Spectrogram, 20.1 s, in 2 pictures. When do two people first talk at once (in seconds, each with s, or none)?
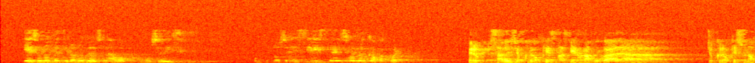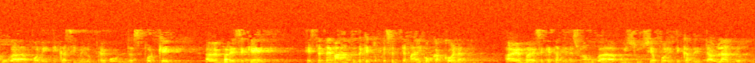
none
